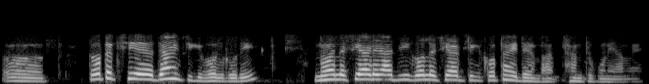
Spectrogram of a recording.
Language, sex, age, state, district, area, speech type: Odia, male, 45-60, Odisha, Nabarangpur, rural, conversation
